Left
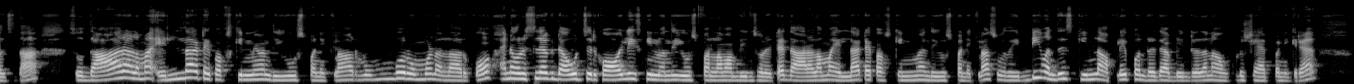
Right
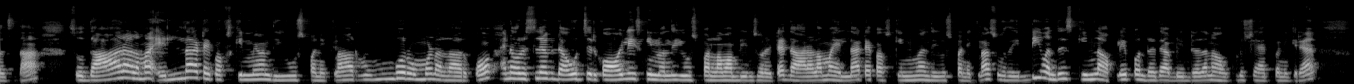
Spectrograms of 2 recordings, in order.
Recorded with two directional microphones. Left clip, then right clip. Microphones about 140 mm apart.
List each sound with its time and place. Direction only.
0.0 s a woman's voice: 40° left (ahead or behind)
